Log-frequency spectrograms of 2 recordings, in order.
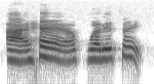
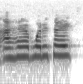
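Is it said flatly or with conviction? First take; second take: with conviction; flatly. First: It is said forcefully, with strong conviction. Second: It is said plainly, without strong conviction.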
